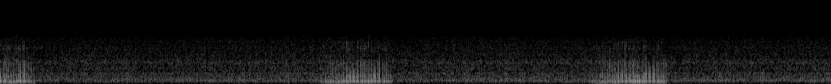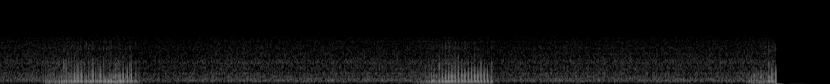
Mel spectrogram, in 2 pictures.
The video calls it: Gus the Snoring Bloodhound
